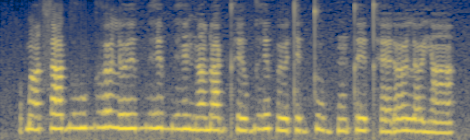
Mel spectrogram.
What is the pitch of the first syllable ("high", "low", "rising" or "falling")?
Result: low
